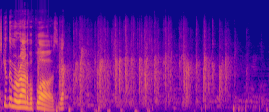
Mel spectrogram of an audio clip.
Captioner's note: audience applauding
